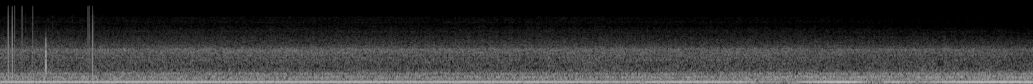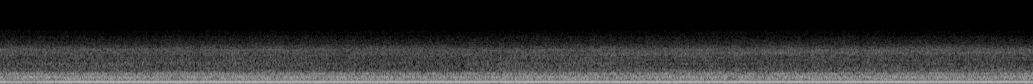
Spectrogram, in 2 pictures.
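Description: Diamond DA40's piston engine and propeller droning steadily in cruise, heard from inside the cockpit, with a brief waver about eight seconds in.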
